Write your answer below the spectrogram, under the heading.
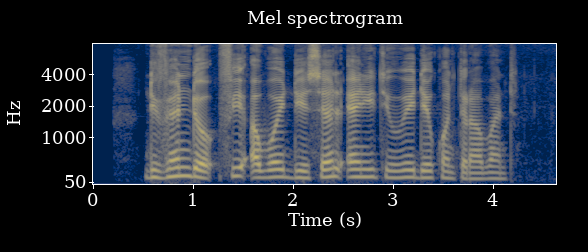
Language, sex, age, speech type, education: Nigerian Pidgin, male, 46-60, read, primary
